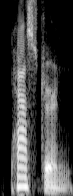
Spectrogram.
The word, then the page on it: pastern: American English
